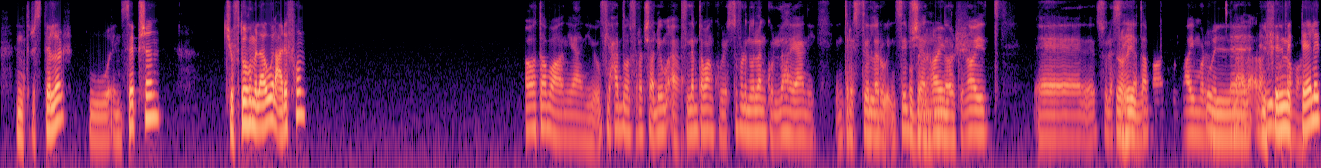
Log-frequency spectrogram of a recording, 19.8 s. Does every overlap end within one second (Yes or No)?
No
